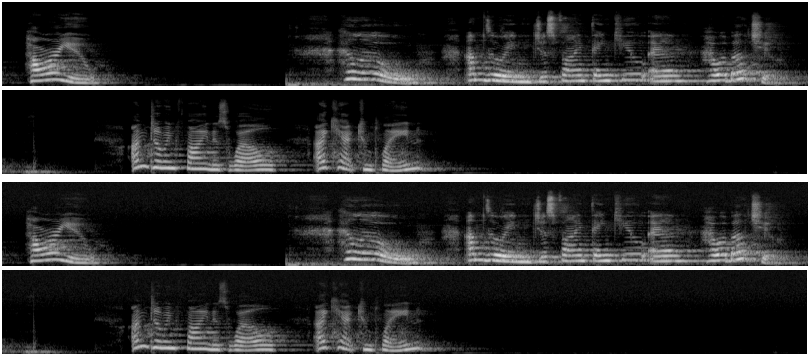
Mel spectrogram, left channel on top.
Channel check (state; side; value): noise; right; hiss, 29 dB below the sound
